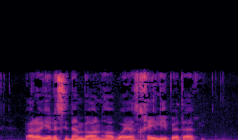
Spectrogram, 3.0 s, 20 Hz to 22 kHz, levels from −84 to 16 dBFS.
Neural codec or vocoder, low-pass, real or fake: none; 10.8 kHz; real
